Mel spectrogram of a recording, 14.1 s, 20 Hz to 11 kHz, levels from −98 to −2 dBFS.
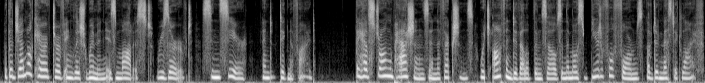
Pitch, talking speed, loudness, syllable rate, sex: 235 Hz, 130 wpm, -16 LUFS, 4.6 syllables/s, female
